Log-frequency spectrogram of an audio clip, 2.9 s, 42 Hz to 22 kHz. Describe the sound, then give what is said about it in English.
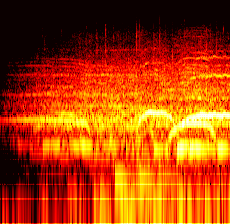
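An indoor track crowd cheers an Oregon runner finishing a record 5,000-meter race, the roar building steadily in volume with rising whoops and whistles. “The fans cheered Oregon's Galen Rupp like he was a rock star as he finished the fastest 5,000-meter race ever run by an American on an indoor track.”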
